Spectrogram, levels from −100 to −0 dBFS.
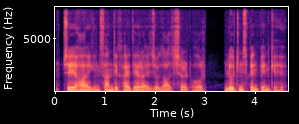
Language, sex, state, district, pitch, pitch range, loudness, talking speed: Hindi, male, Arunachal Pradesh, Longding, 95 Hz, 90-95 Hz, -20 LUFS, 230 wpm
